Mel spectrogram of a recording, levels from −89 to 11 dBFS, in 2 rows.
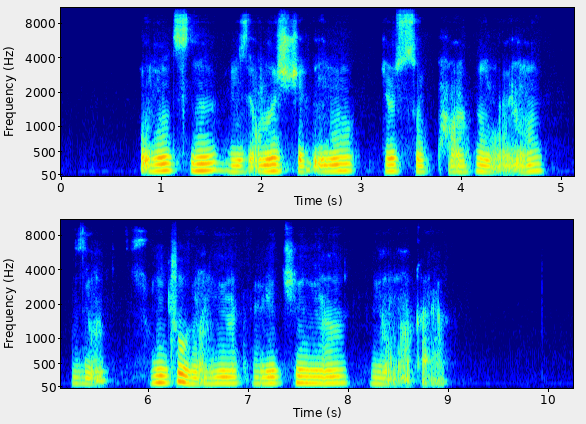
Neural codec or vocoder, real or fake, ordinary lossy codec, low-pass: autoencoder, 22.05 kHz, a latent of 192 numbers a frame, VITS, trained on one speaker; fake; Opus, 16 kbps; 9.9 kHz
